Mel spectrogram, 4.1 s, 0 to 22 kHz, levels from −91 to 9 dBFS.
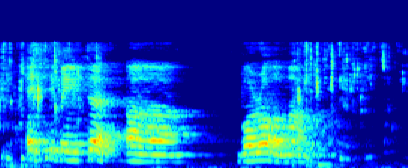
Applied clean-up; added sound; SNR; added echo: classical method WPE with log-MMSE.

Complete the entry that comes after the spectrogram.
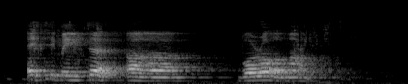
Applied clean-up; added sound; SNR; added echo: neural separator model SepFormer DNS4.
